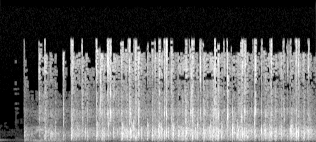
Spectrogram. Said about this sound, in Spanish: Entre aplausos se despedía el subinspector de la Policía Nacional de Mérida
